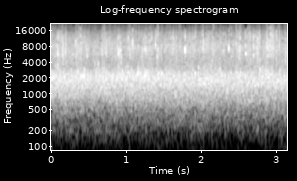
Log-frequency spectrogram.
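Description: Loud, sustained applause from a large audience, a dense wash of clapping that continues steadily without pause and without any voices standing out.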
